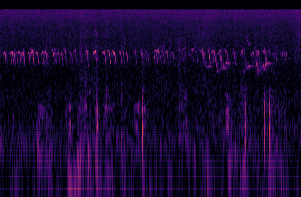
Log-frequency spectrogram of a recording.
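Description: A bird giving a long, rapid high trill of quick even notes, slipping lower near the end. A few dull knocks sound over it.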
